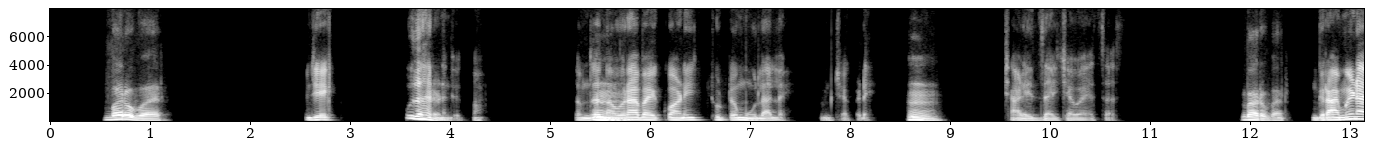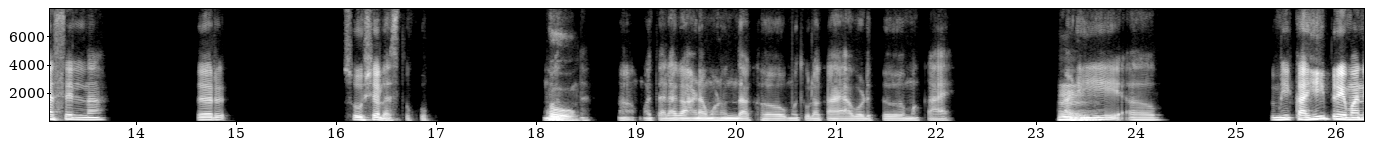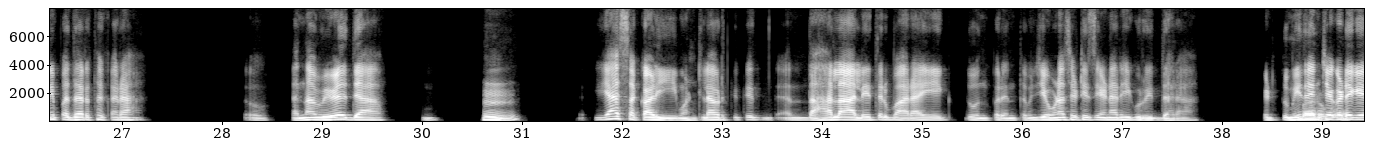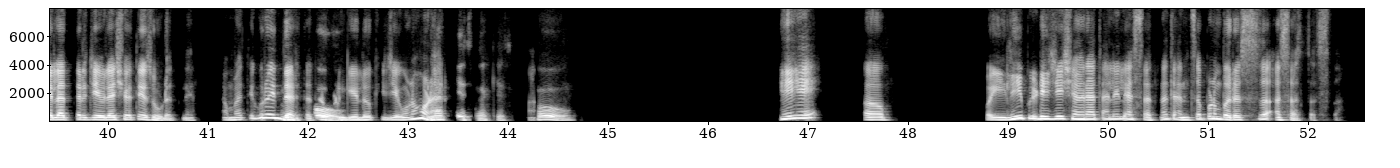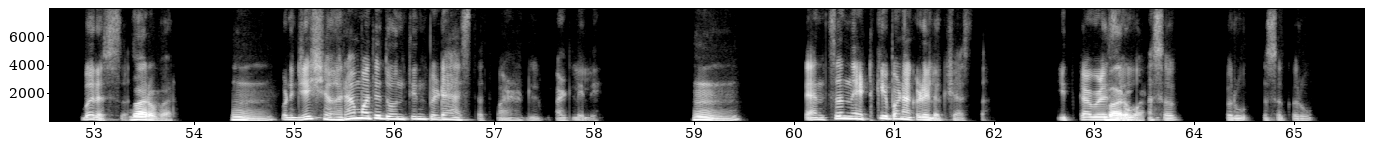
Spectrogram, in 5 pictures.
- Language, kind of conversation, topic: Marathi, podcast, तुम्ही पाहुण्यांसाठी मेनू कसा ठरवता?
- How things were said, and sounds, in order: other background noise; unintelligible speech; other noise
